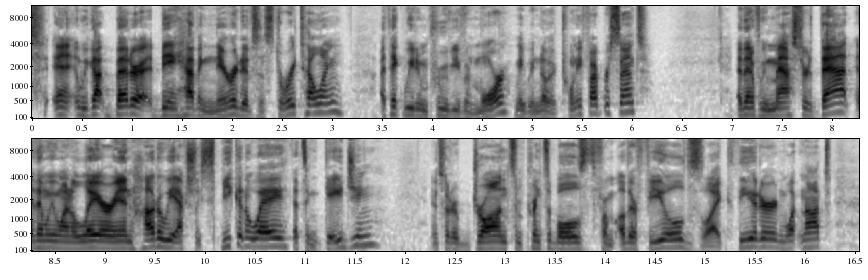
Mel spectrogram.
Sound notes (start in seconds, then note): none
